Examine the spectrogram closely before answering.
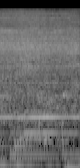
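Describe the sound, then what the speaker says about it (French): Loud, steady whine and airflow of a household vacuum cleaner running close by indoors, a constant droning hiss with no break or voices over the brief stretch. "Dolores, t'es vraiment obligée de passer l'aspirateur maintenant?"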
